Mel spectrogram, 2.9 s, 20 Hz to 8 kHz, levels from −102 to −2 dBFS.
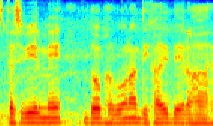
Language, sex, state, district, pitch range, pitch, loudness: Hindi, male, Jharkhand, Garhwa, 105-115 Hz, 110 Hz, -16 LUFS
